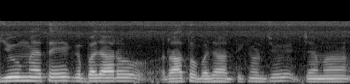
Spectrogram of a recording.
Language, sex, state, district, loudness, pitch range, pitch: Garhwali, male, Uttarakhand, Tehri Garhwal, -21 LUFS, 135-160 Hz, 150 Hz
